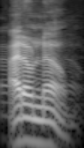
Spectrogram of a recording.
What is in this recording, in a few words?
Dont Know, male; T2 Male 02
